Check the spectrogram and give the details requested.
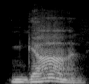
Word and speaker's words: garden: It's cognate with the English garden, which many non-rhotic English speakers today pronounce as gan, leaving out both the R and the D sound, as in Boston gan.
